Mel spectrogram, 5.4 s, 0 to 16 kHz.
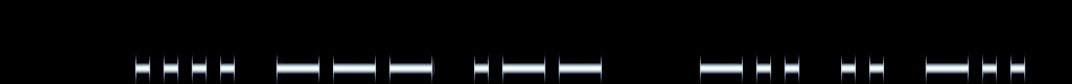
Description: Morse code, heard as a keyed tone, about 17 wpm, 700 Hz. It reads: HOW DID
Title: Sentences from Top 1000 Words - Review Part 2 - 17wpm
